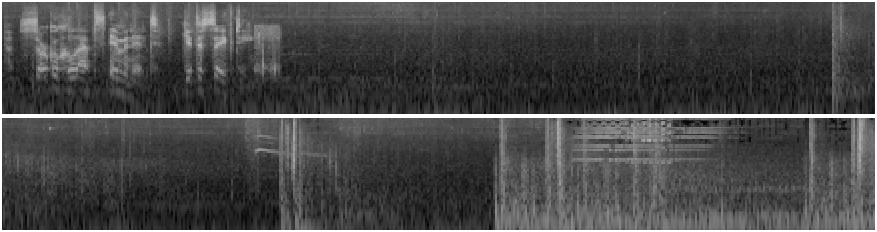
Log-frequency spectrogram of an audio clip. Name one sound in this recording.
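Footsteps crunch on dry dirt.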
